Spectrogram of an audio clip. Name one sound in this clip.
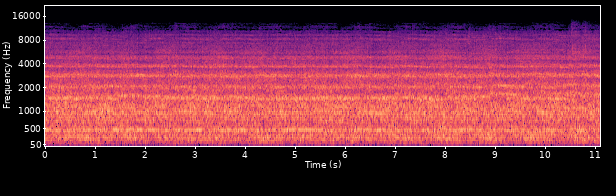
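Loaded coal wagons roll past on steel rails, wheels clattering and rumbling.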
